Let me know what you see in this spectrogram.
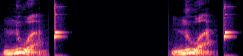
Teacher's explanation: esse sonzinho no final é praticamente um A bem fraco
